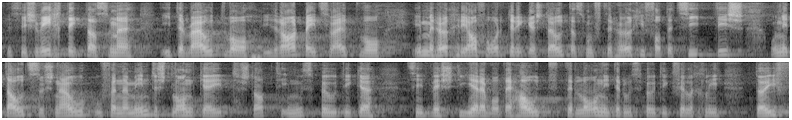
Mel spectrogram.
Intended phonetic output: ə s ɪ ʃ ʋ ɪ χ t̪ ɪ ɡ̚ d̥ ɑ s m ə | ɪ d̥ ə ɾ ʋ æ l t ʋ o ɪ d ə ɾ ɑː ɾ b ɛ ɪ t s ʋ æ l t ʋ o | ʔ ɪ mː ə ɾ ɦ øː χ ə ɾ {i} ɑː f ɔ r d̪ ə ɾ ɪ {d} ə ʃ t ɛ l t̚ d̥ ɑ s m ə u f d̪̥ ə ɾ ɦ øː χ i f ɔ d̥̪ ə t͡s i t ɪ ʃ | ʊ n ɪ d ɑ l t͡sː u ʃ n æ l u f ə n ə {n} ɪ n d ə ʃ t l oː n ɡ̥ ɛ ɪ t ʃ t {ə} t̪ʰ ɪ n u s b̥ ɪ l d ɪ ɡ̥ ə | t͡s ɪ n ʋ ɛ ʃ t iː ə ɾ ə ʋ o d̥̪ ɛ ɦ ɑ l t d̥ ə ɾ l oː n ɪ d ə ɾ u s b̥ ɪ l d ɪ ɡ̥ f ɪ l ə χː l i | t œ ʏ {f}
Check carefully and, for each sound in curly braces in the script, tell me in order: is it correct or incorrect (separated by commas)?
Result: correct, incorrect, incorrect, incorrect, correct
